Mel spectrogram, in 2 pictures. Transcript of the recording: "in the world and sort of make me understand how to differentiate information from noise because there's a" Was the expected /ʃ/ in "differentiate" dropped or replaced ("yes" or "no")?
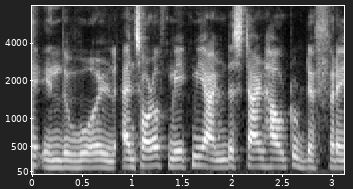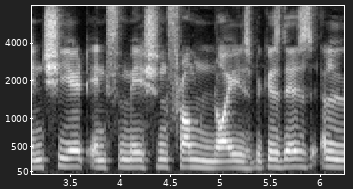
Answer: no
